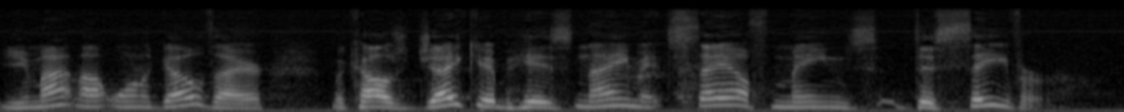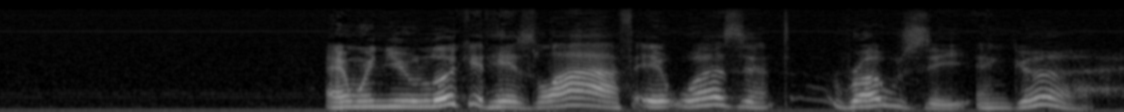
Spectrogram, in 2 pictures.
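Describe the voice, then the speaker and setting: A man preaching a sermon as pastor, who asks the listeners questions and rises to emphatic shouts on key points. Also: high voice, animated, slow pace, rough recording. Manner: asks the congregation questions to keep them following.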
